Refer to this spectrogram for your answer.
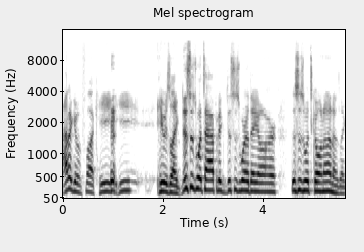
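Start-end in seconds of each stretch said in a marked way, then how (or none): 2.4-5.4 half-yelled, mildly yelling delivery. Retelling how Hodges took charge, imitating Hodges yelling. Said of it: "Hodges is yelling, like just yelling".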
